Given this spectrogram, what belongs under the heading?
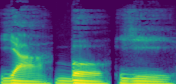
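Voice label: "yaboyi", concatenated syllables; Affixing experiment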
